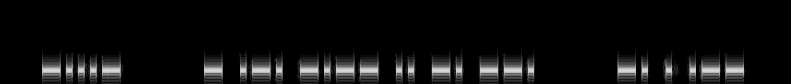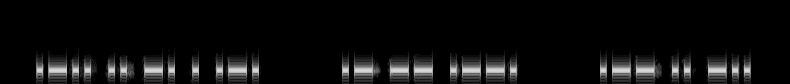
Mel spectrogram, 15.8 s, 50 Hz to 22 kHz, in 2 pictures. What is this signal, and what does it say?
Morse code, heard as a keyed tone, about 20 wpm, 700 Hz. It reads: <BT> TRYING NEW LINER AMP WID
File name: UK MASTER QSOs TRAINING / 20WPM / UK MASTER QSOs 0008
